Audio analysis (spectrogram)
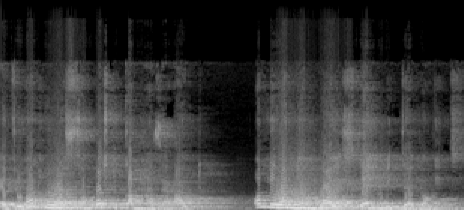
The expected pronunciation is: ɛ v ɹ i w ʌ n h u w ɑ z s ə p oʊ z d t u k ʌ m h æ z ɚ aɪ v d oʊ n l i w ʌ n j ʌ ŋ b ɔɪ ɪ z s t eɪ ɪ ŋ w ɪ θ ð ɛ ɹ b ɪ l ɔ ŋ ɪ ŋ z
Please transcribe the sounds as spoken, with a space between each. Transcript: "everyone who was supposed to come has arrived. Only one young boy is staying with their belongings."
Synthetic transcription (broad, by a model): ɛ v ɹ i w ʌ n h u w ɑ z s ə p oʊ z t u k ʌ m h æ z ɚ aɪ w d oʊ n l i w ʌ n j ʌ ŋ b ɔɪ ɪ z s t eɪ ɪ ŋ w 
